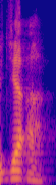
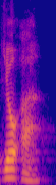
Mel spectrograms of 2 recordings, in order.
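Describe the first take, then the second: First: The first vowel is an open a sound. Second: The first vowel is a rounded o sound. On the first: The speaker calls it right. "Misalkan di situ ja'ah" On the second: The speaker calls it wrong. "saya membaca jo'ah... tidak boleh"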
